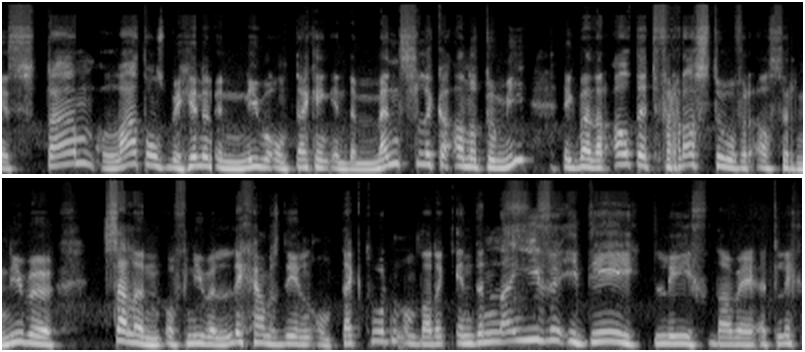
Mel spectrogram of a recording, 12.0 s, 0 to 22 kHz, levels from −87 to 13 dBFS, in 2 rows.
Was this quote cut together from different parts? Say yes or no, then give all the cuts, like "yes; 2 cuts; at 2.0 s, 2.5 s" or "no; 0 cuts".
yes; 1 cut; at 1.6 s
